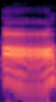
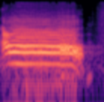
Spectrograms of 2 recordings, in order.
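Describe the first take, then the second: First: It is a soft, adoring sigh. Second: It is a frightened, alarmed cry.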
